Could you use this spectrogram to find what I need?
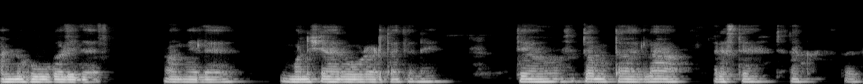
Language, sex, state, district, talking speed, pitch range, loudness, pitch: Kannada, male, Karnataka, Shimoga, 70 wpm, 120-125 Hz, -18 LUFS, 125 Hz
